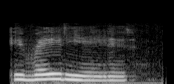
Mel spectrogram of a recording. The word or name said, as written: irradiated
